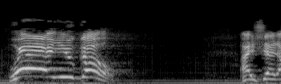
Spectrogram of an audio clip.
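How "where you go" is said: high, slow, puzzled question in broken English; Thai tour guide's broken English. Retold or imitated. Tour guide asks the stranded missionary, lightly mimicked and slow. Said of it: "she said to me".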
